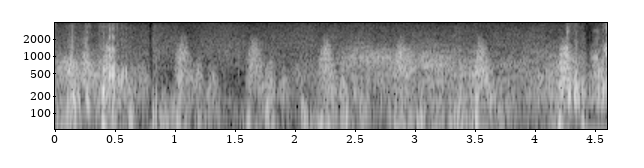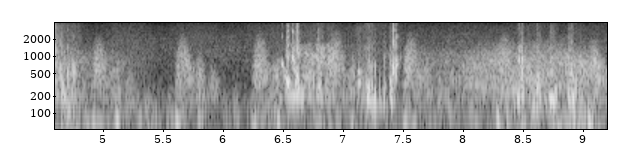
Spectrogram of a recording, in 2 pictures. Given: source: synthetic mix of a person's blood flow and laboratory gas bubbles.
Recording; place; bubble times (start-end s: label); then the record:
Doppler ultrasound of blood flow; subclavian vein
0.07-0.62 s: bubbles
4.23-4.78 s: bubbles
6.45-6.96 s: bubbles
7.09-7.50 s: bubbles
8.42-8.81 s: bubbles
8.84-9.02 s: bubbles
From the record:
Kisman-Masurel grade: 223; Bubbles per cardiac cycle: several, 3 to 8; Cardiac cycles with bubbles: 10 to 50%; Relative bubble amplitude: loud (0.450 to 0.775); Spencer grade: 2 (many but less than half of the cardiac periods contain bubble signals, singularly or in groups); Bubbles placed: anywhere in the cardiac cycle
